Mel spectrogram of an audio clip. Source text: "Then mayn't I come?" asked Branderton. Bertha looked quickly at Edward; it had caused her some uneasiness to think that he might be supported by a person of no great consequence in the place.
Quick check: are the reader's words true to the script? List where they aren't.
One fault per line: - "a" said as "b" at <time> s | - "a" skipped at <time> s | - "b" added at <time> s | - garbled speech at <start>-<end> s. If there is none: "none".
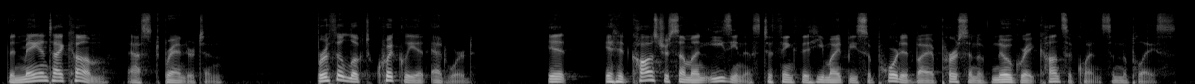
- "it" added at 6.0 s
